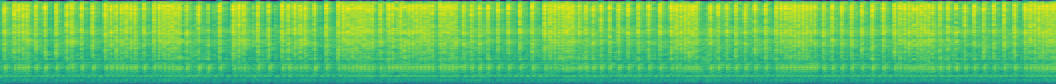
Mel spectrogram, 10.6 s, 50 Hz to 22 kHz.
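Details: Honda CB125S after engine restoration, first run in years with carburettor and fuel system refitted, kick-started, timing possibly firing early: fast, even popping beat, picking up with throttle and settling back, no knocks or misses; runs properly.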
